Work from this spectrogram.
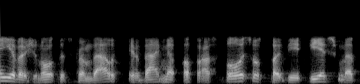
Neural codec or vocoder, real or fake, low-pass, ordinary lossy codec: codec, 24 kHz, 0.9 kbps, WavTokenizer, small release; fake; 3.6 kHz; Opus, 16 kbps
